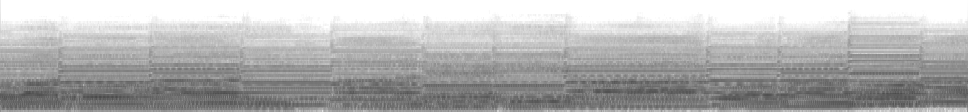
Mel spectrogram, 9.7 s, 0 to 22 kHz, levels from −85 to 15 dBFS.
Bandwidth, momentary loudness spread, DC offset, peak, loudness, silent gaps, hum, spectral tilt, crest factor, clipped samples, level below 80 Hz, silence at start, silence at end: 11.5 kHz; 4 LU; under 0.1%; -6 dBFS; -22 LUFS; none; none; -6 dB/octave; 14 dB; under 0.1%; -62 dBFS; 0 s; 0 s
